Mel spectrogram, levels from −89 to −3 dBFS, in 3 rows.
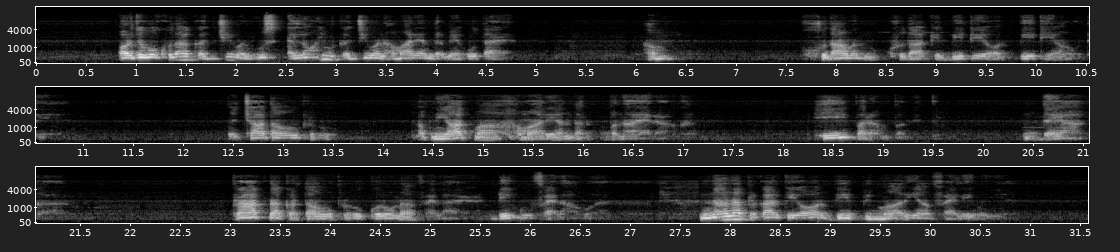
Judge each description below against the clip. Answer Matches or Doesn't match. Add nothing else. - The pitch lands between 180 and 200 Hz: Doesn't match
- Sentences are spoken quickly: Doesn't match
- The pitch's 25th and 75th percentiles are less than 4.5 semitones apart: Matches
